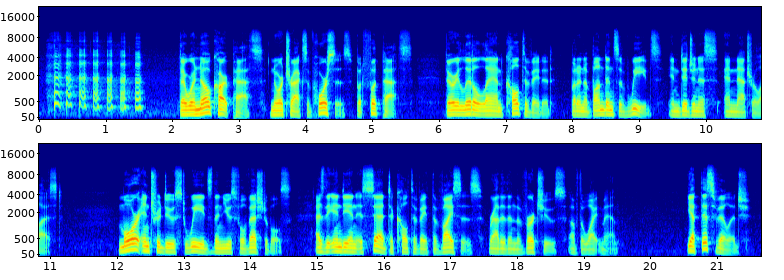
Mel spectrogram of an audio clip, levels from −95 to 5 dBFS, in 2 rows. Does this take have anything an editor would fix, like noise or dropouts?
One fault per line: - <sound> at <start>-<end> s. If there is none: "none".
- laugh at 0.1-1.7 s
